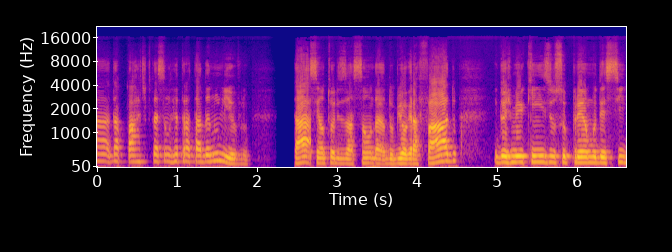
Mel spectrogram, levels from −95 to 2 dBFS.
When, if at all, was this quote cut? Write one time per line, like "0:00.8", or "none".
0:02.7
